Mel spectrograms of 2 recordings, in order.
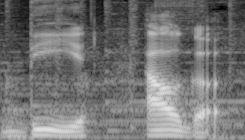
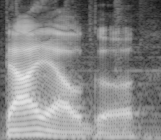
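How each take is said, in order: First: The first syllable sounds like 'dee'. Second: The first syllable sounds like 'die'. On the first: "the way it's pronounced in all official Pokemon media" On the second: "since Dialga's name derives from the word diamond"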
